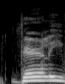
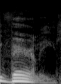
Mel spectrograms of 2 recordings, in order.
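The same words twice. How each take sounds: First: First "Verily" high and loud, ringing out; first verily emphasized. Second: Said in the usual way. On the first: Shown as a demonstration. Preacher booming the first "Verily" to the congregation. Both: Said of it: "it's a double".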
